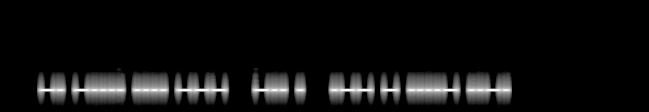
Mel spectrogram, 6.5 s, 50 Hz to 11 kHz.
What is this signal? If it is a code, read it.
Morse code, heard as a keyed tone, about 28 wpm, 700 Hz. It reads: N6HO DE WT4F
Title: USA Callsign DE Callsign - 4 Characters - 28wpm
